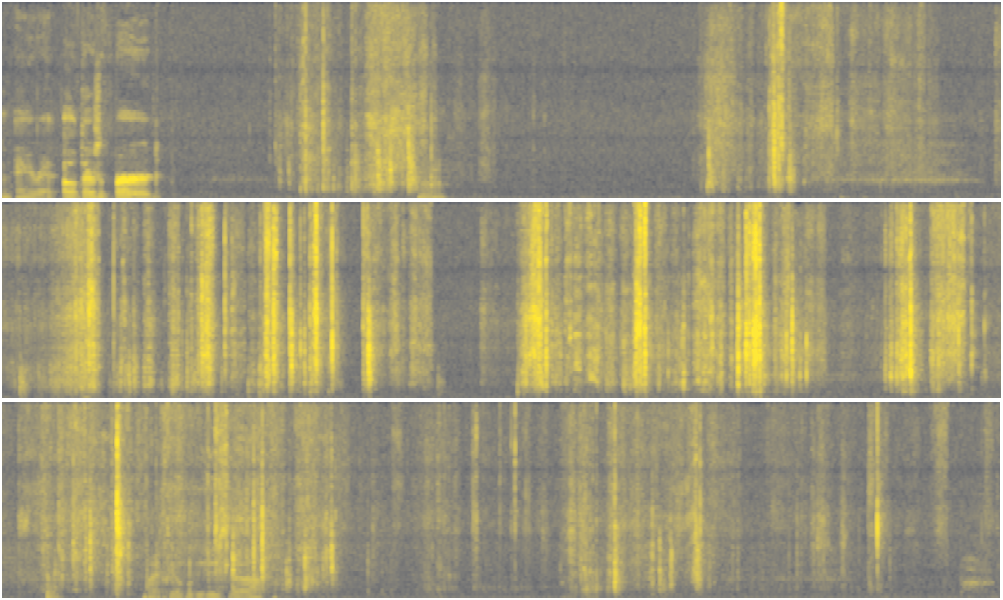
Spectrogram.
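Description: Glossy magazine pages rustle and flip close by.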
